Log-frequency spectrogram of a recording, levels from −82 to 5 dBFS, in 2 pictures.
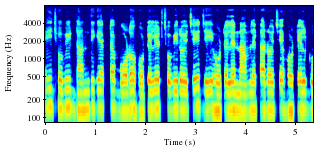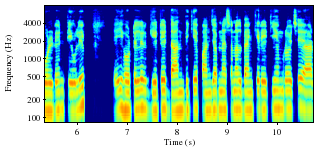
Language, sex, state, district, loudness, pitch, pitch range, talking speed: Bengali, male, West Bengal, Jalpaiguri, -21 LUFS, 140 Hz, 135-145 Hz, 175 wpm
